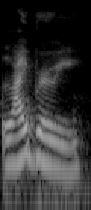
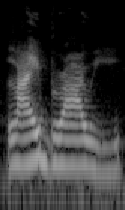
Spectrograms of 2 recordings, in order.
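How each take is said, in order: First: The A sound is said weakly. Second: The A sound is said fully. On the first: The speaker calls it right. "the A sound is usually a weak sound" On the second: The speaker calls it wrong. "it doesn't come out like library"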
